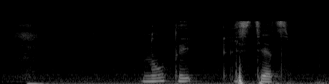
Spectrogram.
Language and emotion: Russian, neutral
